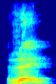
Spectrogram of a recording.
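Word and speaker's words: rain: ए आई के बाद एन या तो एल आता है, ठीक है। तो हम इसका प्रोनाउंसिएशन जो है वो ए से करेंगे।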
